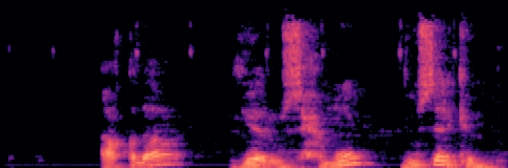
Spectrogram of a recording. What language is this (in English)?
Kabyle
